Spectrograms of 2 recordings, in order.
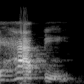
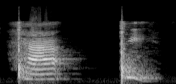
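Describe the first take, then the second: First: Said in the usual way. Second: "happy" split as HAP, pause, PY, louder; two separate syllables. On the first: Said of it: "syllable is the sound of the word". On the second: Shown as a demonstration. Teacher counts syllables for students, "happy" in two separate loud beats. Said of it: "two syllables".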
